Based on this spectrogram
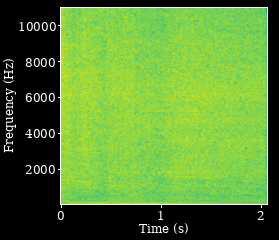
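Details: Four-cylinder with old eBay turbo kit, just after alternator replacement: pulls through a short rev and settles, low note clean and even with no stumble or miss; runs smoothly, 14.7 reading afterwards.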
